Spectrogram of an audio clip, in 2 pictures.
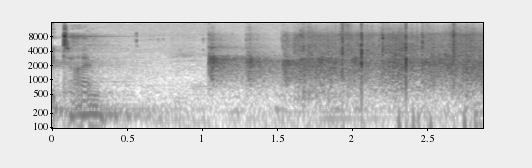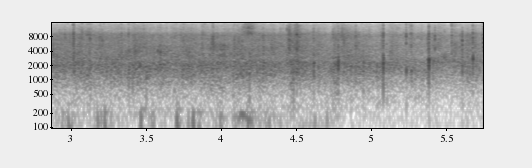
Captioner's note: audience applauds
